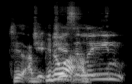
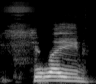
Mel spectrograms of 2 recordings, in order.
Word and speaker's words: Ghislaine: Ghislaine? Is it Ghislaine? Sounds very wrong. That sounds like some horrendous porn act. Ghislaine. I think the S is silent. Ghislaine Maxwell.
